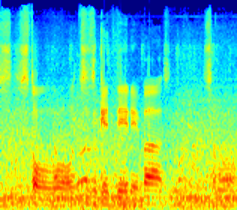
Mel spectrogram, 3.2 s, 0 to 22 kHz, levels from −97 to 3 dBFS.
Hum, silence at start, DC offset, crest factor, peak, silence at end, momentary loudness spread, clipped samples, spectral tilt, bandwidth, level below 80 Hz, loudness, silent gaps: none; 0 s; under 0.1%; 14 dB; 0 dBFS; 0 s; 6 LU; under 0.1%; -5 dB/octave; 20 kHz; -30 dBFS; -14 LUFS; none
